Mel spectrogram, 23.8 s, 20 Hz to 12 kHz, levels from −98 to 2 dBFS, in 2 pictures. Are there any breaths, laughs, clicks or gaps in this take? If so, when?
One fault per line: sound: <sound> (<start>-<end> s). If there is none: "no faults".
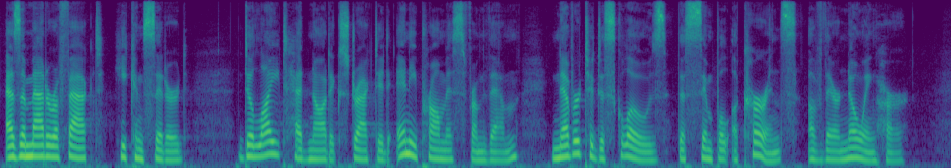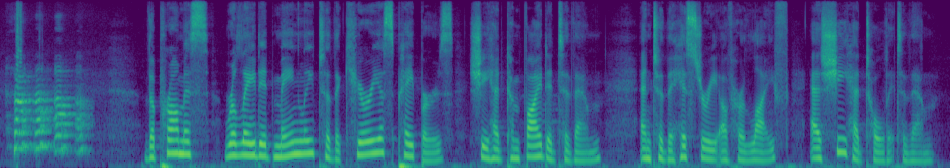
sound: laugh (12.0-13.1 s)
